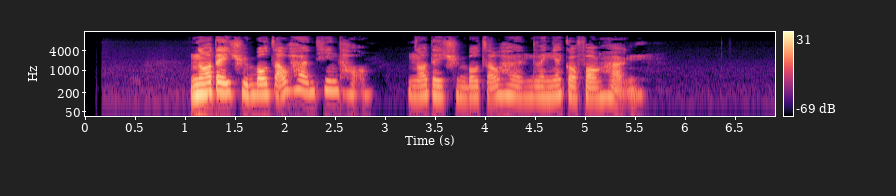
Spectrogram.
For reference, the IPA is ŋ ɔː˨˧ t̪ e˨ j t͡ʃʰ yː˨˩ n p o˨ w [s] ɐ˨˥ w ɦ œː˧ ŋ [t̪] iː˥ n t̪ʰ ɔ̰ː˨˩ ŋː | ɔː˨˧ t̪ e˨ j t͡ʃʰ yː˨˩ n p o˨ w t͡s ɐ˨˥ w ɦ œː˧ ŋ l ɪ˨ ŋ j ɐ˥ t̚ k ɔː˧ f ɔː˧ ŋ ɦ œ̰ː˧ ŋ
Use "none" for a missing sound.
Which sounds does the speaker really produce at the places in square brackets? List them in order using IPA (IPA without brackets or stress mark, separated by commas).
t͡s, t̪ʰ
